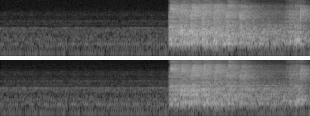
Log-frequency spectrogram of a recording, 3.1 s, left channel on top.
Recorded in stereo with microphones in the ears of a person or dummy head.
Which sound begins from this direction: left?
A bird, at 1.7 s.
